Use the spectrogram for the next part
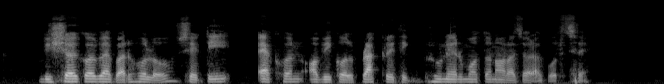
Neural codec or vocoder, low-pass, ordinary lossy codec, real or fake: none; 10.8 kHz; AAC, 32 kbps; real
